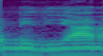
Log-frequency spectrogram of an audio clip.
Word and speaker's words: مدین: مدین شہر کی طرف، قرآن کریم اس کو مدین ہی لکھتا ہے، اس لیے میں بھی مدین ہی پڑھتا ہوں، مگر بائبل میں اس کا تلفظ مدین یا مدیان آتا ہے۔ جب وہ مدین شہر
